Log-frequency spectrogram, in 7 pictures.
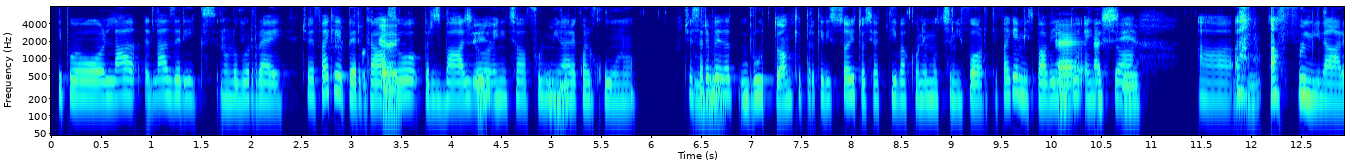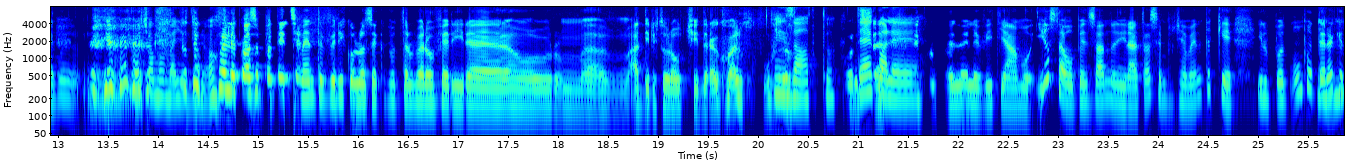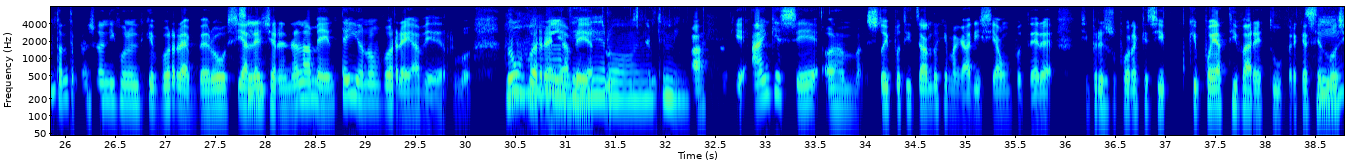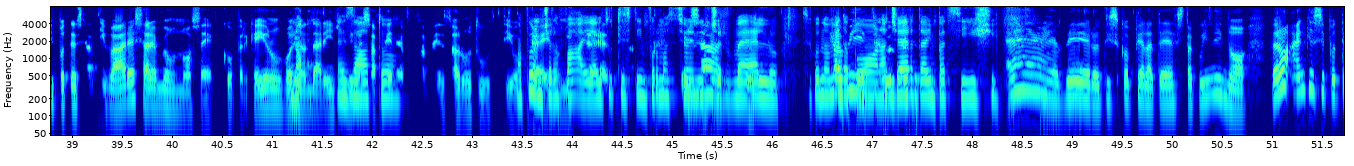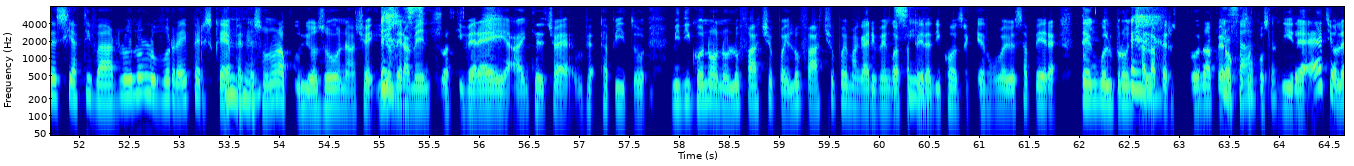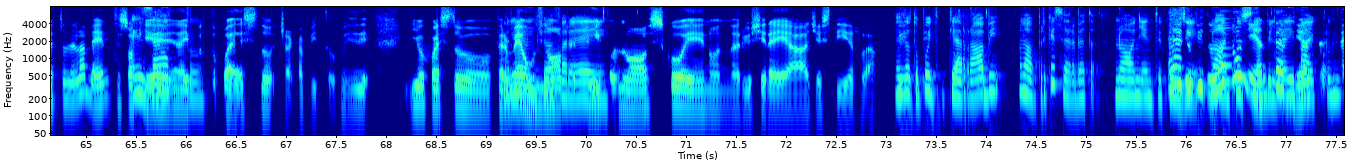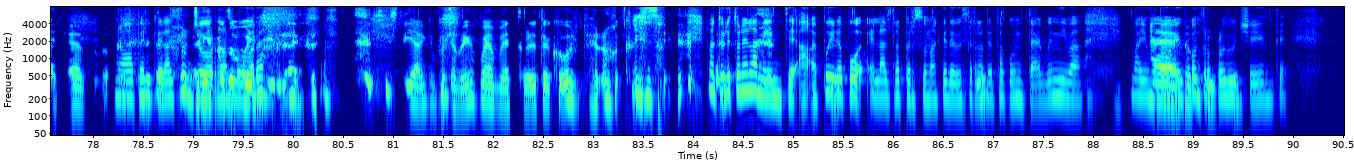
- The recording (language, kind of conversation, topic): Italian, unstructured, Se potessi imparare una nuova abilità senza limiti, quale sceglieresti?
- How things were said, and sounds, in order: distorted speech; tapping; "Cioè" said as "ceh"; chuckle; laughing while speaking: "no"; other background noise; static; background speech; laughing while speaking: "Capito?"; chuckle; "perché" said as "persché"; "perché" said as "pecché"; "cioè" said as "ceh"; chuckle; laughing while speaking: "Sì"; "cioè" said as "ceh"; chuckle; chuckle; laughing while speaking: "Esa"; laughing while speaking: "colpe? No, quindi"; chuckle; unintelligible speech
